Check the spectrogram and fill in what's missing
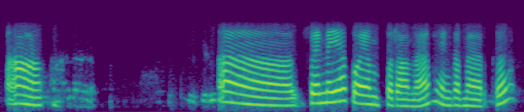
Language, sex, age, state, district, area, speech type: Tamil, female, 60+, Tamil Nadu, Tenkasi, urban, conversation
